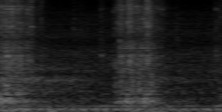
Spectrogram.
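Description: A sewing machine stitches a jean hem in two short bursts of rapid needle whirring, near and moderately quiet, with a brief pause between runs and no talking.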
